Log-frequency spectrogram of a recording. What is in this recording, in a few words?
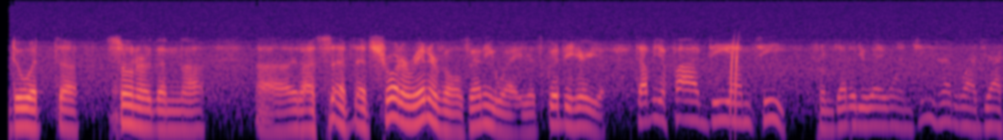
qso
